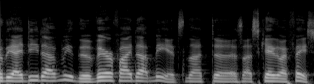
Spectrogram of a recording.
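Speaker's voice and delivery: loud repeating. Retold or imitated. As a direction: spell it out loudly. Retold call, repeating loudly.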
